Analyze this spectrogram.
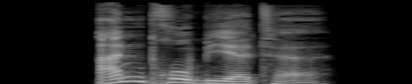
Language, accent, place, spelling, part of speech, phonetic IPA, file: German, Germany, Berlin, anprobierte, adjective / verb, [ˈanpʁoˌbiːɐ̯tə], De-anprobierte.ogg
- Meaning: inflection of anprobieren: 1. first/third-person singular dependent preterite 2. first/third-person singular dependent subjunctive II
